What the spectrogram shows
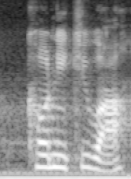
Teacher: has no emphasis on any syllable more than any other syllable ever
